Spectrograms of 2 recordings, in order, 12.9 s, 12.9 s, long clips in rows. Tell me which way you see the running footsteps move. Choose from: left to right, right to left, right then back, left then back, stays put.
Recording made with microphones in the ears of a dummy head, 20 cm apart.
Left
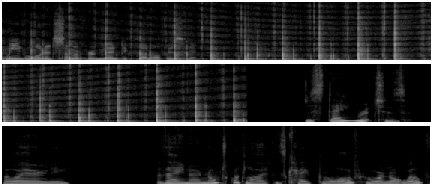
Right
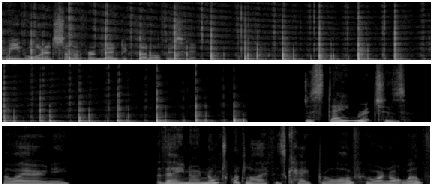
right to left.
